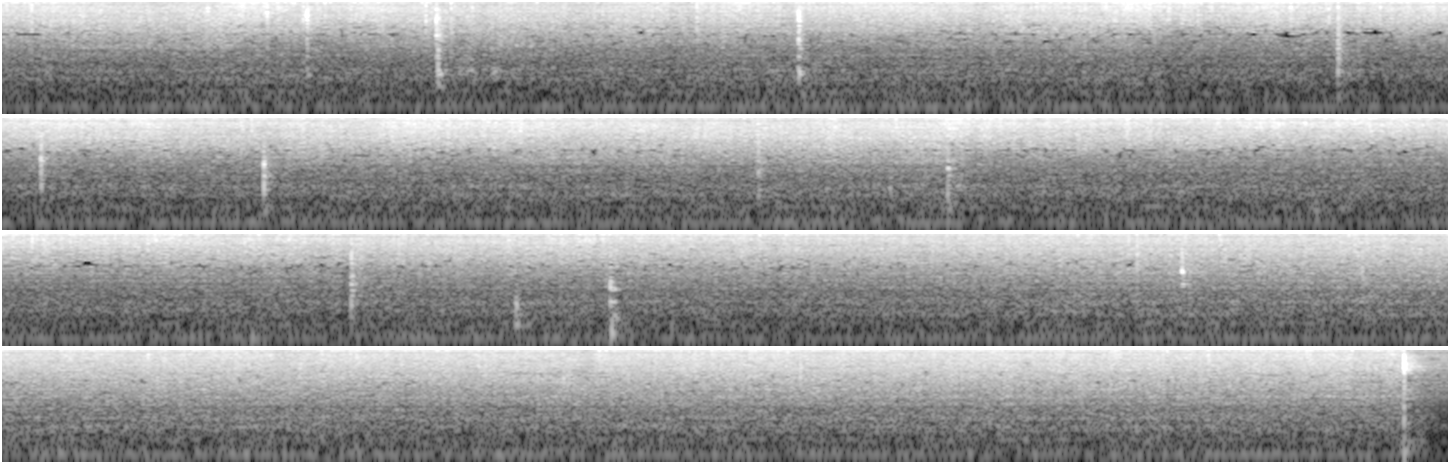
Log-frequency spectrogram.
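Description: Sliced mushrooms, spinach, bell peppers and onion sizzling steadily in oil in a frying pan as they are stirred with a wooden spoon, with occasional short taps and scrapes of the spoon against the pan.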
